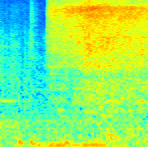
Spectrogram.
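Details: Pist (track) frame bicycle built as a single-speed freewheel: fast, light ratcheting clicks from the rear hub as the wheel coasts; normal freewheel pawl sound, nothing rough or grinding.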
